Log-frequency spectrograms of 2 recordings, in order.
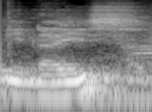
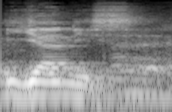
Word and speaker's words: Yanis: Yo solo quiero decirles que mi nombre está mal escrito, entonces me pueden seguir diciendo Inaís, pero está mal escrito, se escribe Yanis. Entonces digo, mejor si me pueden decir Yanis, se los agradecería, porque ese sí es mi nombre.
